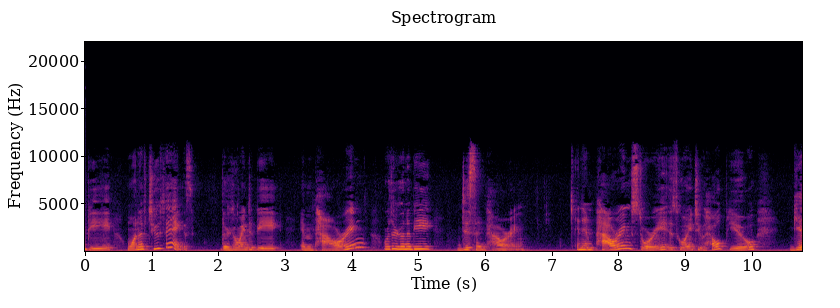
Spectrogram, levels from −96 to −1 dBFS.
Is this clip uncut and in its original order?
yes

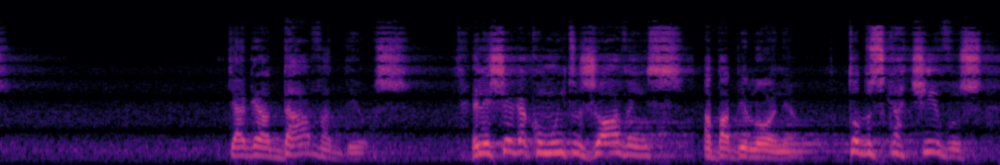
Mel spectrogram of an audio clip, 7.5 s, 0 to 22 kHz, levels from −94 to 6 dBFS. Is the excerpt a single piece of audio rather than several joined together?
no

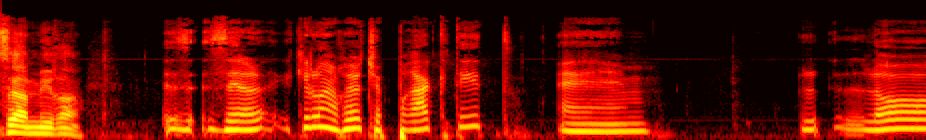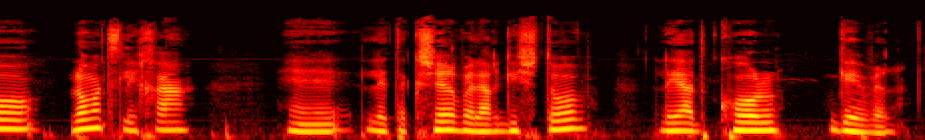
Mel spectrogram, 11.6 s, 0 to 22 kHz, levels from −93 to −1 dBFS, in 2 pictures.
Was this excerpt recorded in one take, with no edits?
no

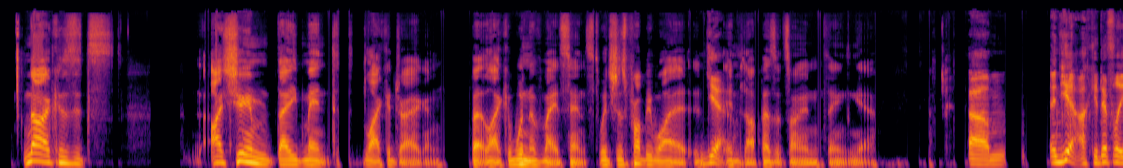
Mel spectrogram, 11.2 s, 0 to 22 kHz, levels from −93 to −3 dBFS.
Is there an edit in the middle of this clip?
no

